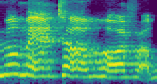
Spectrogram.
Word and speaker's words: momento: Momento, with the Italian accent. – And I could not say it. And everyone on set was like, it's un momento. And you just see me, un momento.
